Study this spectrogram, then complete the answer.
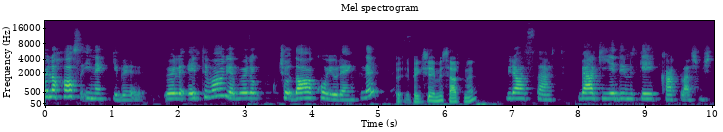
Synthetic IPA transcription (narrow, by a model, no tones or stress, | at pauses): bøjlʲɛhasinɛc̚ɟibɪ | bø̞jlʲɛʔet̪ʰivaɾjabø̞jlʲɛt͡ʃʰod̪aɦakʰojuɾɛɲclʲɪpepʰecʰiʃejmisæɾt̪mɪbiɾaz̥sæɾt̪ | bælʲcʰije̞d̪iːmizɟe̞jickʰːaɾt̪lˠa̰ʃmɯʃt̪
